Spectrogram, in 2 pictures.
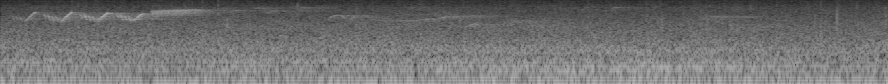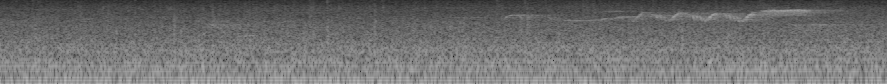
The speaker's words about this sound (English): This is my first time encountering this one. Cerulean warbler.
